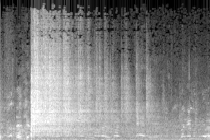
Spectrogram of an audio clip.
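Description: A sharp click, then a sudden loud rush of noise about half a second in that fades away over the next second or two, with men's voices faint in the background.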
